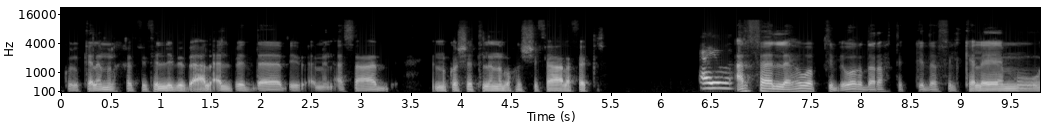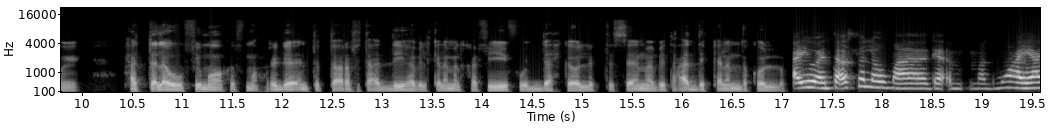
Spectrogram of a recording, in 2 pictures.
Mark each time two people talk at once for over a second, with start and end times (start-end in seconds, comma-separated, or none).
none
